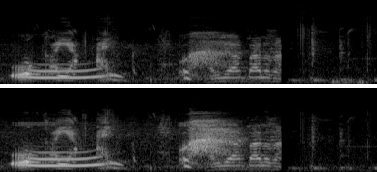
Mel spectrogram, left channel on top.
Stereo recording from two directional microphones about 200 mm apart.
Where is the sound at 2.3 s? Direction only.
45° left (ahead or behind).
